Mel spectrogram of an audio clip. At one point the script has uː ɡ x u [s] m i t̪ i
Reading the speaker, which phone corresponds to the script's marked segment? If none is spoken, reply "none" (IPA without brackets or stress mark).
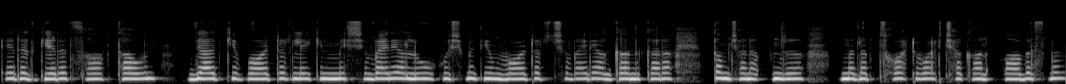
ʃ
